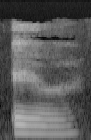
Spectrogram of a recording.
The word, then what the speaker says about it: heir: So these words begin with the letter H, but the H is silent. So the word is actually pronounced with the vowel sound, hour, air.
